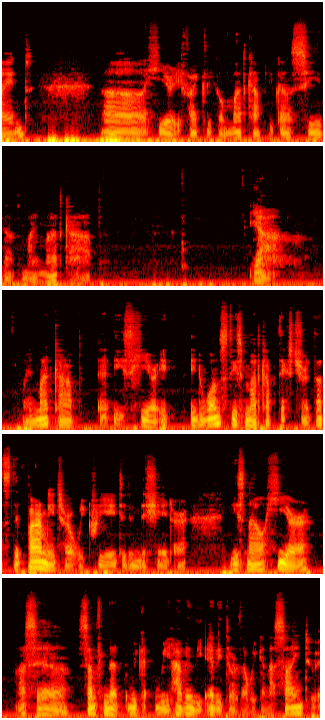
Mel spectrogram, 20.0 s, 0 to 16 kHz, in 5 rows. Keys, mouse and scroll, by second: 3.0-6.9 drag, 8.2 click, 12.5 click, 14.9-17.6 drag.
